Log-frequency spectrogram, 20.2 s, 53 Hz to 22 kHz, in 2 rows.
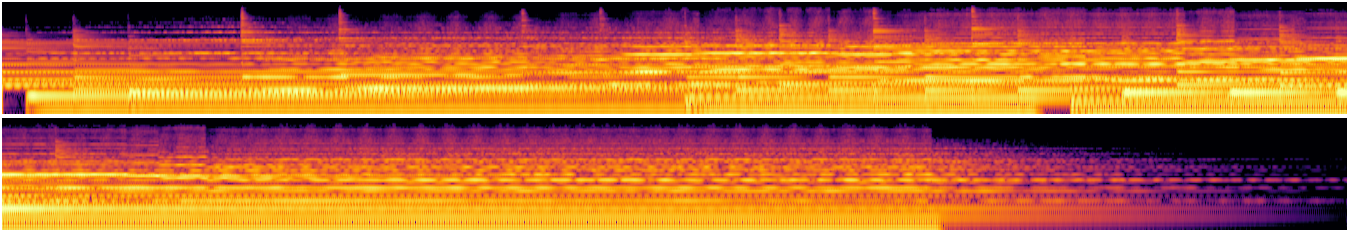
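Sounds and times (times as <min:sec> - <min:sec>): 
pastoral synthesizer music: 0:00.2 - 0:20.1.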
